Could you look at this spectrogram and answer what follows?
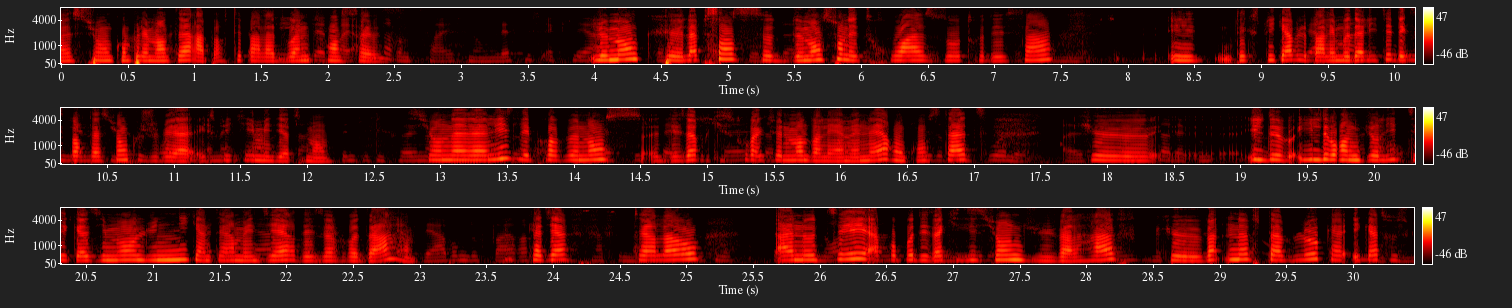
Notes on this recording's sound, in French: Enregistrée le 3 juin 2016 dans le cadre du colloque « Patrimoines spoliés.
